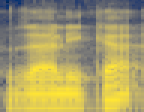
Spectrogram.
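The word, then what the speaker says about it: ذلك: Kemudian isim isyarah untuk bendanya jauh muzakkar, zalika, zanika, ulaika. Untuk jauh muannas, tilka, tanika, ulaika. Nah, ini huruf zalnya juga ya, harokatnya pendek, tertulis pendek tapi bacanya panjang.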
